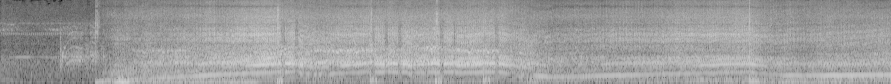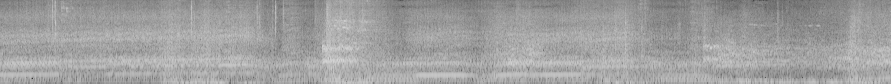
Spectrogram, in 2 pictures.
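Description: A car engine revs and roars as the car speeds along, rising and falling in pitch with each gear.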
